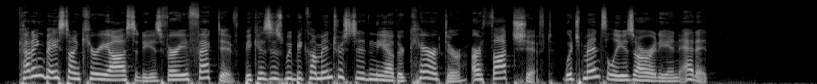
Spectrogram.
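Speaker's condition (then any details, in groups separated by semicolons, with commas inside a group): No condition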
